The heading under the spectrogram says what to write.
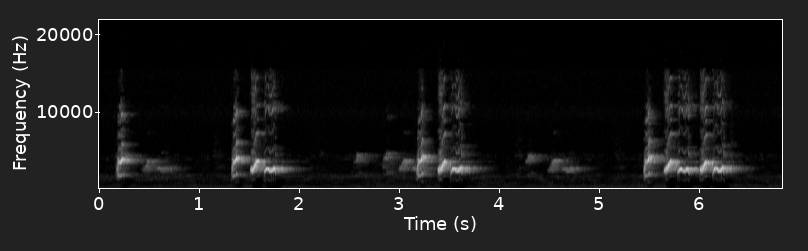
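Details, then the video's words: Sooty-headed bulbul song, loud and clear, used to trigger a moulting bulbul that will not sing: four quick liquid whistled phrases, some doubled, over a faint steady hum. "Suara burung kutilang gacor keras jelas bikin kutilang omyokan macet malas bunyi auto bunyi gacor"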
